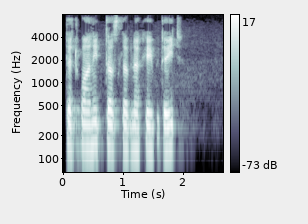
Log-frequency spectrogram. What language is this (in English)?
Central Kurdish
